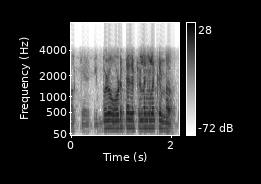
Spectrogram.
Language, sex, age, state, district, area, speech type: Malayalam, male, 18-30, Kerala, Kozhikode, rural, conversation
